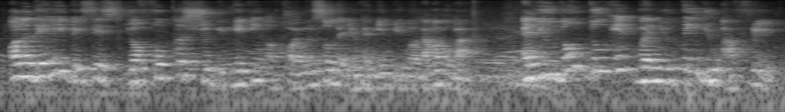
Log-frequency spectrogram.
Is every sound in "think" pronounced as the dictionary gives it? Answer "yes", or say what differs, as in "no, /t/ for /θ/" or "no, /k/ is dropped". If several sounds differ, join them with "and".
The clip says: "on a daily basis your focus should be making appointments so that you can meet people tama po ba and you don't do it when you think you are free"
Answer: no, /t/ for /θ/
